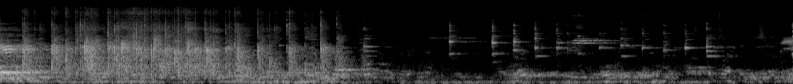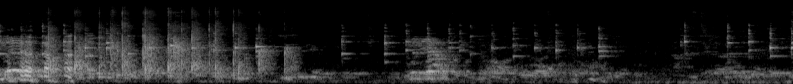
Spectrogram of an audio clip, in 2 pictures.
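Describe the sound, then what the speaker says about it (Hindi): Applause at a party foundation-day function welcoming a district president: brisk clapping from a crowd that fades, then returns in shorter rounds among scattered talk and handling noise. "जोरदार तालियां आपके लिए"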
